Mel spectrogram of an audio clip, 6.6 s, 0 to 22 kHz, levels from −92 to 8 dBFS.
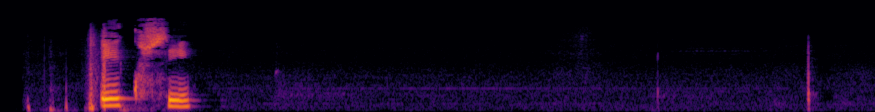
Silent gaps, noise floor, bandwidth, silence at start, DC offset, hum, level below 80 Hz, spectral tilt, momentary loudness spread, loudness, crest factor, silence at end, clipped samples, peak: none; -71 dBFS; 11 kHz; 0.65 s; under 0.1%; none; -66 dBFS; -4 dB/octave; 18 LU; -20 LUFS; 24 dB; 5.15 s; under 0.1%; -2 dBFS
